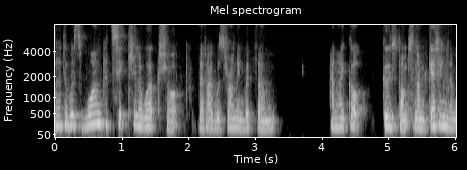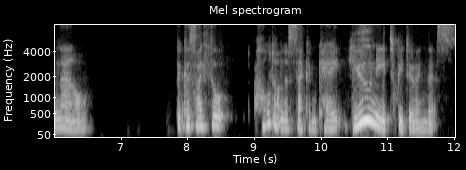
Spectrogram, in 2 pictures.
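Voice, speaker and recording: The voice has a dark, mellow tone and vocal fry, moving at a moderate pace with ordinary pitch variation and long, frequent pauses. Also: woman, medium pitch for a woman. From northern England, Yorkshire. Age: 60s. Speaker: youth workshop facilitator. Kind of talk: podcast interview.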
